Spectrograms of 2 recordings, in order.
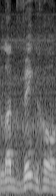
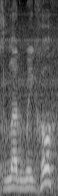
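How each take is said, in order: First: The name is said with a V sound. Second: The name is said with a W sound.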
